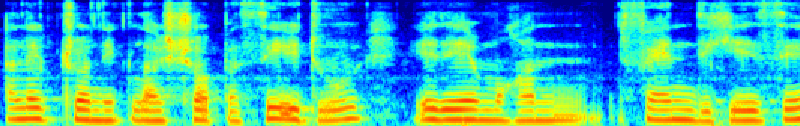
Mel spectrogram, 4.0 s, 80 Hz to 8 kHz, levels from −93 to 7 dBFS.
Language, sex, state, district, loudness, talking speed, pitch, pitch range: Nagamese, female, Nagaland, Dimapur, -17 LUFS, 150 wpm, 190 Hz, 180-200 Hz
